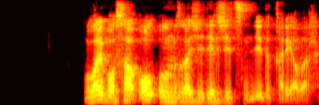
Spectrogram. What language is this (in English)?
Kazakh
